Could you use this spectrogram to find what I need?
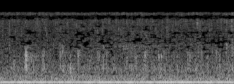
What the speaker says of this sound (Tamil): கொதிக்கட்டும் குழம்பு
